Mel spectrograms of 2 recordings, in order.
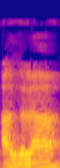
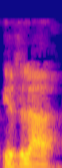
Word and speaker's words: اضلاع: یعنی غلط طور پر املاک، اضلاع اور اقساط وغیرہ بولا جاتا ہے، حالانکہ اس طرح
